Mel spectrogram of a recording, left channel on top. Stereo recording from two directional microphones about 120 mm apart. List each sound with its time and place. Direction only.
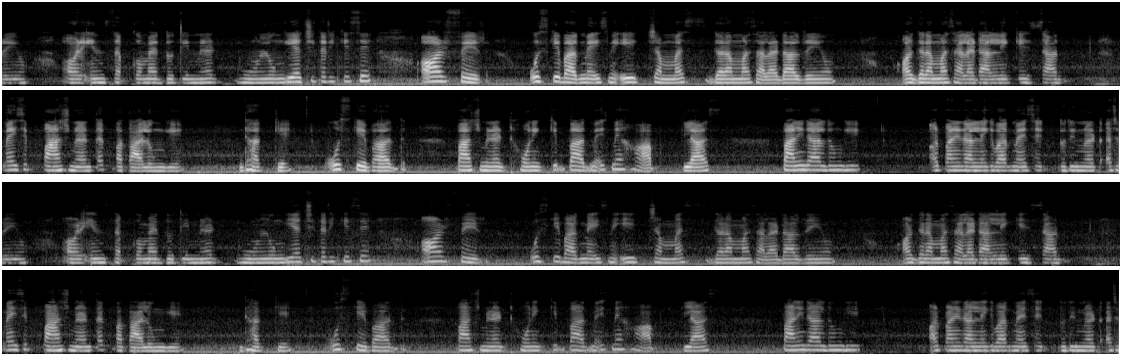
0.0 s a woman's voice: 45° left (ahead or behind)
4.2 s a woman's voice: 55° left (ahead or behind)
